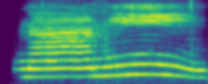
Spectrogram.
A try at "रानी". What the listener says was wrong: नहीं, नानी नहीं, रानी।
